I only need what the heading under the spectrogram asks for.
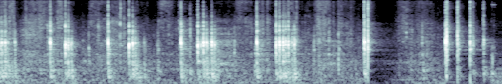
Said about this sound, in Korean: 우리 주유구 뚜껑 돌리는 것 같이 소리가 나거든요 따다다닥 하면서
